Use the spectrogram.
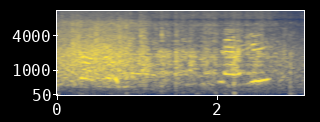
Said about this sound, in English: First off, congratulations on the engagement. Come on now. Yep. Appreciate that. Yeah. Round of applause.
